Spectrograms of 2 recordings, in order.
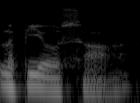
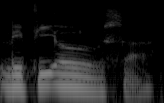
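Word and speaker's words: Leviosa: correctly spell that right not lupios are but lipiosa okay let's start another can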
